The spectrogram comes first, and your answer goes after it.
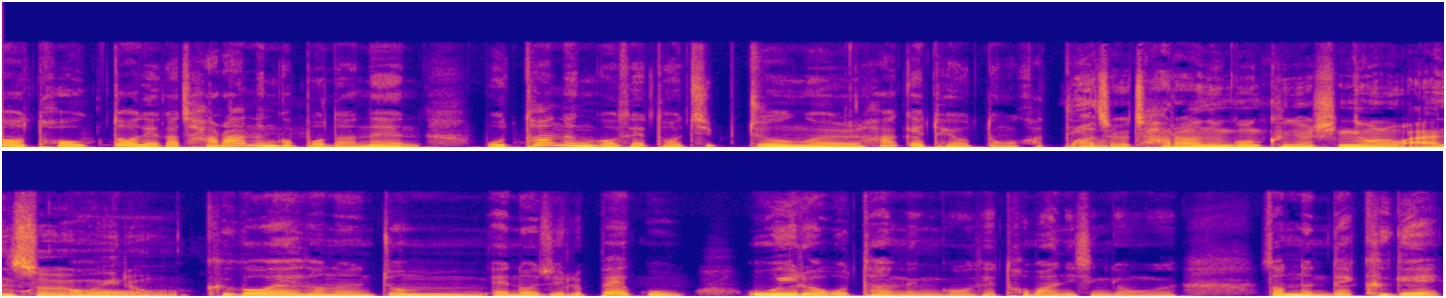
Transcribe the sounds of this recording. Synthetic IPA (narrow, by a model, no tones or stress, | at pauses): ʌtʌuk̚t͈ʌne̞ɡat͡ɕaɾanɯnɡʌp͈odanɯnmotʰanɯnɡʌsʰe̞tʌt͡ɕip̚t͡ɕ͈uŋɯɭhaɡe̞dwe̞ʌt̚t͈ʌnɡʌk͈atʰemad͡ʑajot͡ɕaɾanɯnɡʌnkɯɲaŋɕʰiŋɡjʌŋɯɭa̰ns͈ʌjo̰oiɾjʌ̰kɯɡʌe̞sʰʌnɯnt͡ɕome̞nʌd͡ʑiɾɯɭp͈e̞ɡ̥ooiɾjʌmotʰanɯnɡʌsʰe̞tʰʌmaɲiɕʰiŋɡjʌŋɯɭs͈ʌnːɯnde̞kɯɡe̞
